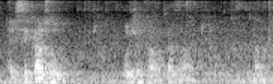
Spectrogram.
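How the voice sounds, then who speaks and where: A woman's voice: a bass voice, fast talker, far from the mic, very noisy. A Brazilian woman hosting a casual interview, interjecting attentively with questions and short reactions. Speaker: podcast host. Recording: very echoey room.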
